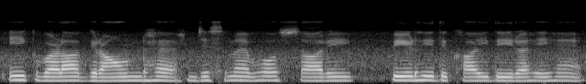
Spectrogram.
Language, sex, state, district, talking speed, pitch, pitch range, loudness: Hindi, female, Bihar, Gaya, 135 wpm, 180 Hz, 175-190 Hz, -16 LUFS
